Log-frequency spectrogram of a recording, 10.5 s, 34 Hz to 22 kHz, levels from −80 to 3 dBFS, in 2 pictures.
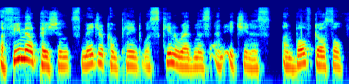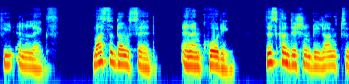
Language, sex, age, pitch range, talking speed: English, male, 50-69, 130-160 Hz, 150 wpm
